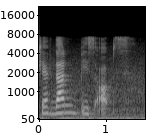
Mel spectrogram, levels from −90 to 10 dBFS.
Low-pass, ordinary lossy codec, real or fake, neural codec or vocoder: 7.2 kHz; none; real; none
